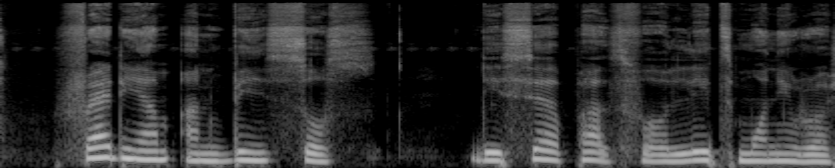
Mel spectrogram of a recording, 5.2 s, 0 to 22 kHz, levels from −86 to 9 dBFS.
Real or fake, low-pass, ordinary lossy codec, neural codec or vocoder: fake; none; none; vocoder, 48 kHz, 128 mel bands, Vocos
